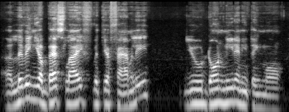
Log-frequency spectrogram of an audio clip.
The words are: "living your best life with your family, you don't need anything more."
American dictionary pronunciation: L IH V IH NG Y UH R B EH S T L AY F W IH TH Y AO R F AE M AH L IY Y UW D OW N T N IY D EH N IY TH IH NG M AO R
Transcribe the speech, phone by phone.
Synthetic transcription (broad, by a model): L IH V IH NG Y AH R B EH S T L AY F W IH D Y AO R F AE M AH L IY Y UW D OW N T N IY D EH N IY T IH NG M AO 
